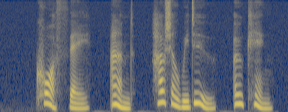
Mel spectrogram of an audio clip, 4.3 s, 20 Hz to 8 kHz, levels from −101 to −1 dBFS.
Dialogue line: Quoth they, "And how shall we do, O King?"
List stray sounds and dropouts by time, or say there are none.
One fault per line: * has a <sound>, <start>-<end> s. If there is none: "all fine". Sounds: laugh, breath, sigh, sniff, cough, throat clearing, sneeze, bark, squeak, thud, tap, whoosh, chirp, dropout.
all fine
